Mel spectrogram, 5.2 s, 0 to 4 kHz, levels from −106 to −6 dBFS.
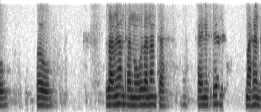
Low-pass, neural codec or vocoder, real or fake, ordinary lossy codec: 3.6 kHz; none; real; none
